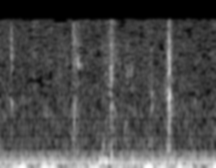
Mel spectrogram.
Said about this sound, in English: Well, it sounds like you may be... Well, I'm not sure. You're munching on something, but we are... We're trying getting in. We are eating strawberries live in the studio today. It's strawberry festival time.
